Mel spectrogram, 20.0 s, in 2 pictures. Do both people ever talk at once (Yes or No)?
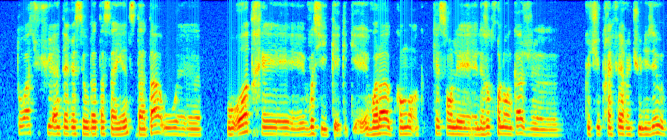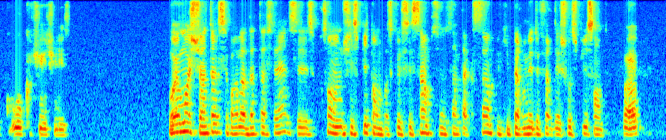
No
